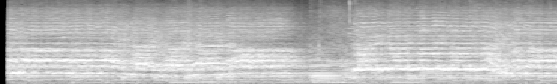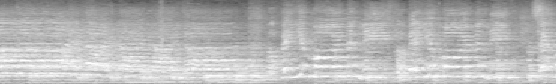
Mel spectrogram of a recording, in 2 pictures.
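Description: Mixed choir of men and women singing in harmony, holding long chords. There is a short break about four seconds in before the voices come back in.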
